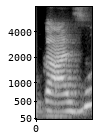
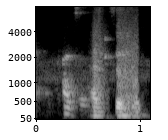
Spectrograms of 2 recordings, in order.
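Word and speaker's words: かず: देखिए काजू लिखा हुआ है, लेकिन मैं उसको खा प्रोनाउंस कर रही हूँ ना, ख से खरगोश टाइप एक्सेंट स्टफ है ना, खाजू। काजू नहीं, खाजू होता है, खाजू।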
